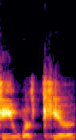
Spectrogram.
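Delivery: play-acted, spiteful, really nasty tone. Retelling what a stranger at a festival asked: imitating a really nasty tone. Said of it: "in, like, a really nasty tone".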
